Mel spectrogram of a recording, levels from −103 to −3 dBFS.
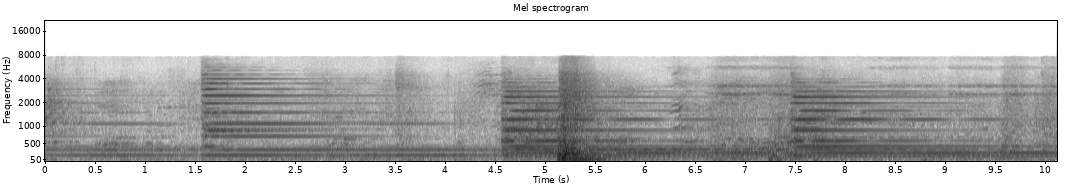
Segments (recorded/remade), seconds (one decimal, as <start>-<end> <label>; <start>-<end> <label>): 0.0-10.1 recorded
